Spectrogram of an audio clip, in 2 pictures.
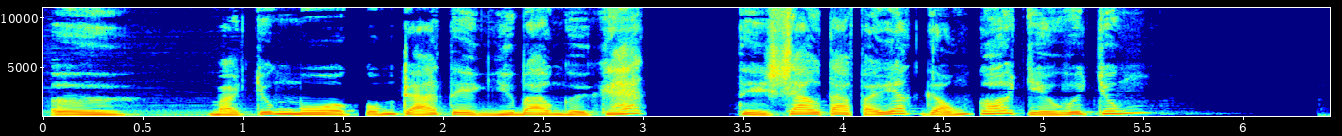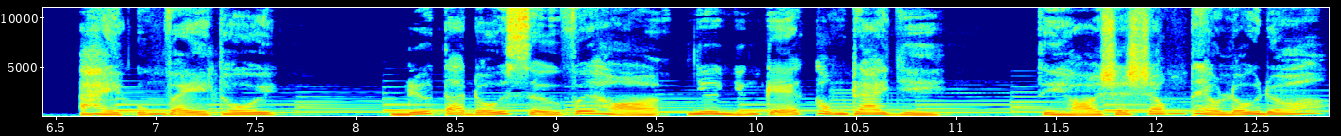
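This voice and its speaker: A woman's voice: mid-range voice, animated, normal speed, a little mellow, husky. Woman voicing a patient ice cream man. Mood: earnest. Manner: patient, explanatory. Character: kindly middle-aged male ice cream seller, patient, respectful. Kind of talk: cartoon dubbing. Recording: music behind the voice.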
